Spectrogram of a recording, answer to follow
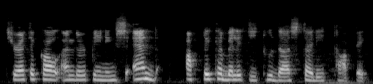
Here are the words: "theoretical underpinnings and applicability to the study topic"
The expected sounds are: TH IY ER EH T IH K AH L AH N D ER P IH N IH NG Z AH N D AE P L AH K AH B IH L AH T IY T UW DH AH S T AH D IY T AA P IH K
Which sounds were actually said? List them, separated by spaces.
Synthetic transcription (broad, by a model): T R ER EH T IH K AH L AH N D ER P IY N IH NG S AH N D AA P L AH K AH B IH L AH T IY T UW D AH S T AH D IY T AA P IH K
